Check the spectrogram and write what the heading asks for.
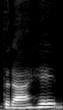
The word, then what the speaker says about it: traje: So it's un traje de baño. It's a bathing suit. Traje de baño. Don't lose those J's, pronunciation like an H.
